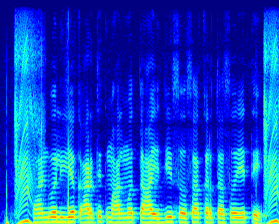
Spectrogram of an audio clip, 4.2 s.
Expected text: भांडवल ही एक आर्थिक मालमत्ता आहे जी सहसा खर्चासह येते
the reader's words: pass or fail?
pass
